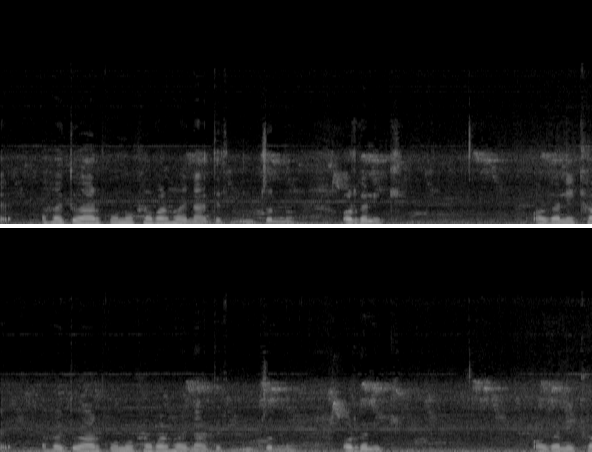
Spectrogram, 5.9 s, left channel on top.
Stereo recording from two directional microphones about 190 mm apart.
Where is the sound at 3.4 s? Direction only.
5° left (ahead or behind).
